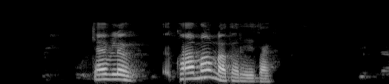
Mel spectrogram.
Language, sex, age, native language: Icelandic, female, 40-49, Icelandic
